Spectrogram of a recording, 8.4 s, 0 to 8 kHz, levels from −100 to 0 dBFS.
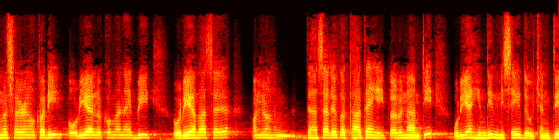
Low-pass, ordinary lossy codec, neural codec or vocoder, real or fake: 7.2 kHz; MP3, 48 kbps; codec, 16 kHz, 0.5 kbps, X-Codec, HuBERT features, trained on general audio; fake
